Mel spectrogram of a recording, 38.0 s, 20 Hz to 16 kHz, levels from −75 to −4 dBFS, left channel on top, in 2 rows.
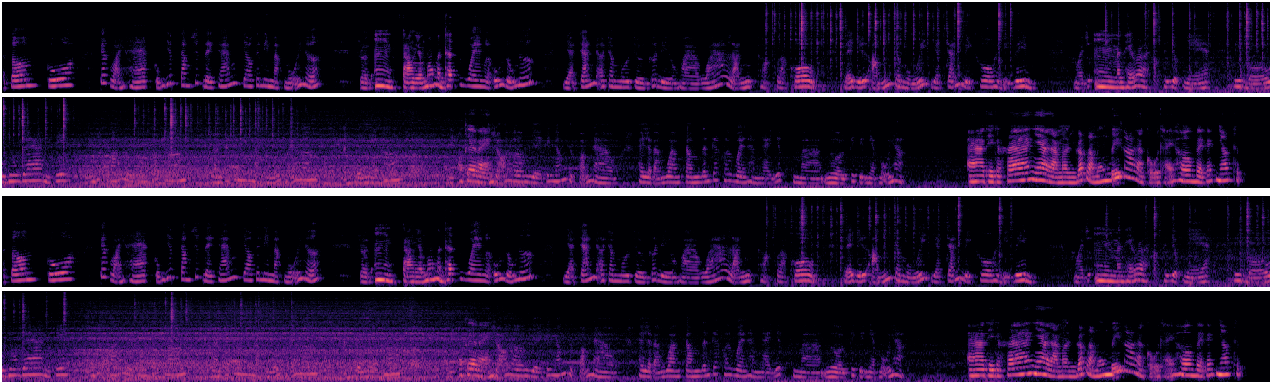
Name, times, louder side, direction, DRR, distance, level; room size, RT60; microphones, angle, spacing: voice 1, 0.0-5.6 6.9-16.3 17.4-25.1 25.4-25.8 26.3-32.6, left 1 dB, 5° left, 0.3 m, -42 dB
voice 2, 5.6-6.8 16.4-17.2 26.0-26.4 33.5-37.6, equal, 30° left, 0.7 m, -34 dB
sound 1, 11.2-23.7, left 6 dB, 60° left, 0.9 m, -47 dB
sound 2, 15.9-34.2, right 2 dB, 60° right, 1.1 m, -44 dB
5.2 x 2.1 x 2.8 m
head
